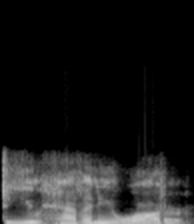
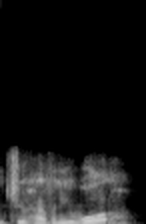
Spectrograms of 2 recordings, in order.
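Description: First: Put-on American pronunciation of "water"; American accent. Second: British "water", t kept, no final r; English accent on "water"; British pronunciation. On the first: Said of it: "didn't have an American accent". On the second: Retold or imitated. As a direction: ask for WATER in a London accent. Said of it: "the way you pronounce words".

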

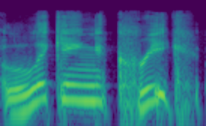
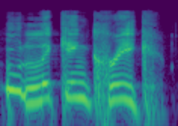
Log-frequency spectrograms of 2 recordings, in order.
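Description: First: Said in the usual way. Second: High, slow, suggestive echo; mock-titillated, drawn-out repeat; teasing ooh. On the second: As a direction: savor the rude-sounding name up high. Repeats rude-sounding name with an ooh.

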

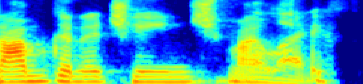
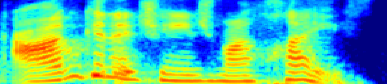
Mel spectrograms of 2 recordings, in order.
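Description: First: Said in the usual way. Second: "I'm gonna change my life" punched out with conviction; emphatic declaration. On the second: Shown as a demonstration. Coach showing listeners how to commit, emphatic "I'm gonna change my life". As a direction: say "I'm gonna change my life" like you mean it, pitch jumping up early. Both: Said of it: "Say it, like".

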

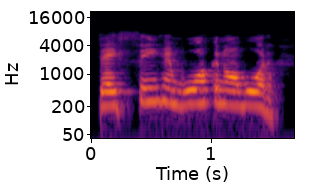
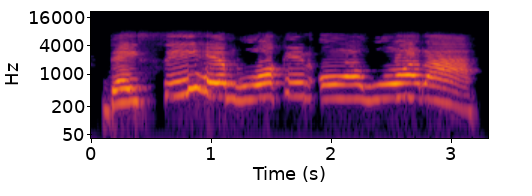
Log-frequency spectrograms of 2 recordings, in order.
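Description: First: Said in the usual way. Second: "They see him walking on water" slow, higher and louder, hitting "see"; emphatic repeat. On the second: Acted. Preacher driving home the miracle to the congregation, slow and emphatic.

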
